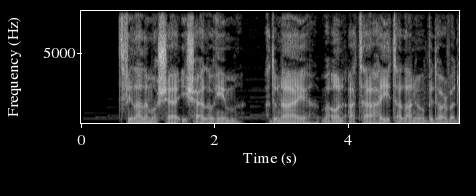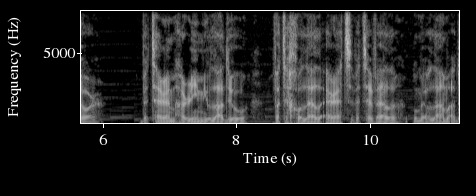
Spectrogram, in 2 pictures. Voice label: poetry and prayer psalm hebrew; Meir Soloveichik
